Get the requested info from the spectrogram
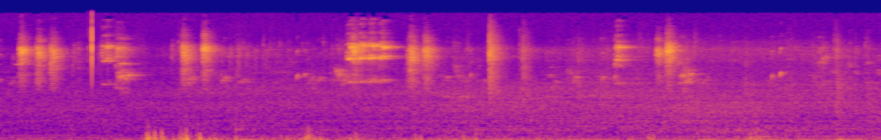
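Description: A goldfinch hybrid gives bright, high twittering chirps in scattered bursts, a few more tinkling notes among them, over low knocks and bumps.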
